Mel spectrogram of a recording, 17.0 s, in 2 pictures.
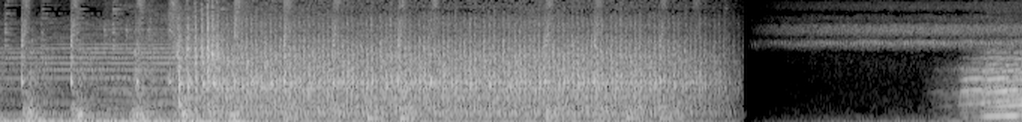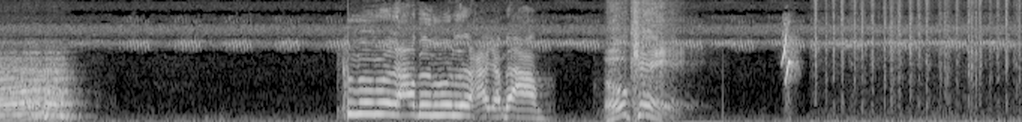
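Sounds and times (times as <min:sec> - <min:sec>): crickets chirping: 0:06.2 - 0:17.0
cow mooing: 0:07.8 - 0:09.3.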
